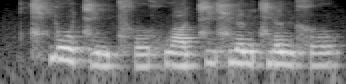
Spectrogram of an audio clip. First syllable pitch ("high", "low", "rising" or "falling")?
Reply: falling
